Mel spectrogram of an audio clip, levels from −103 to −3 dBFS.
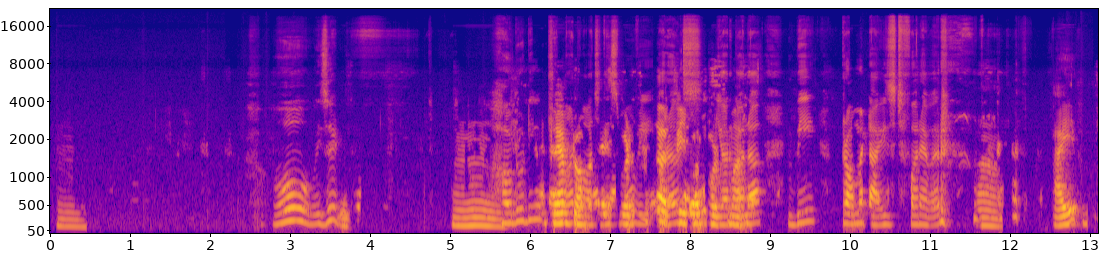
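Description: From 3.45 to 3.79 s the speech is suppressed in double talk, dipping about 40 dB for roughly 0.3 s. This is likely the echo canceller ducking its own talker while the far side speaks, unlike a dropout, which would be a clean gap.

An echo leak follows at 3.81–3.91 s. A copy arriving 306 ms late and about 15 dB down likely slipped past the canceller, and it sounds like a faint repeat rather than reverb.

From 5.94 s to the end, a stronger leak at 311 ms delay and about 10 dB down likely persists.

Double-talk suppression likely recurs at 6.01–8.91 s, with about 1.5 s of dips down to about 25 dB.

At 9.19–9.89 s the background is gated by the echo canceller. The room tone, not the speech, drops about 15 dB for roughly 0.3 s.

Finally, at 11.32–12.54 s, roughly 0.3 s of speech is cut by up to about 35 dB, likely double-talk suppression again.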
